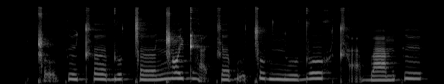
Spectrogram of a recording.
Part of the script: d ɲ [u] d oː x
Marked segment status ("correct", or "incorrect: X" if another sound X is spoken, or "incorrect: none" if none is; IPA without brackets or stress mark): correct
